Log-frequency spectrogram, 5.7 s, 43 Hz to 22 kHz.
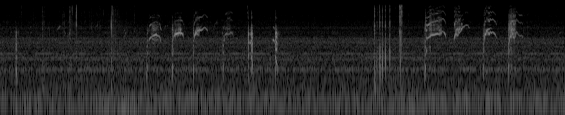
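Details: Osprey at a nest in Charlo, Montana, where a pair is building a new nest, recorded by a nest camera around midday on 27 June 2018; bursts of sharp, high chirping notes, some in quick runs, over steady low background hum.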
